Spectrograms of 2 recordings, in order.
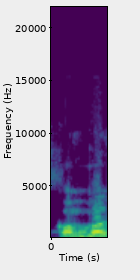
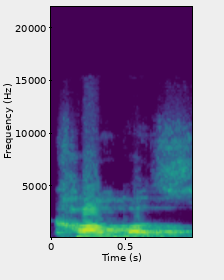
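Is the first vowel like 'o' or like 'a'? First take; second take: o; a. First: The first vowel sounds like 'o'. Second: The first vowel sounds like 'a'. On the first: The speaker calls it wrong. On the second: The speaker calls it right.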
